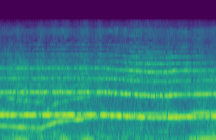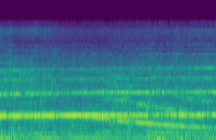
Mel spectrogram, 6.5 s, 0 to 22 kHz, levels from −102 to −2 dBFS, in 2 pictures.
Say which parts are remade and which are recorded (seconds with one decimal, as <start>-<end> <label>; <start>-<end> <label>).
0.0-2.3 recorded; 2.3-5.5 remade; 5.5-6.5 recorded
